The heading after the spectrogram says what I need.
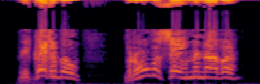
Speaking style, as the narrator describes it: Cornelius Fudge was saying loudly

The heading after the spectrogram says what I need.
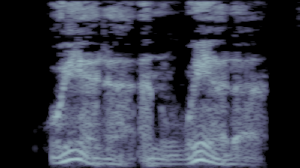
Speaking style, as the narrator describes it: breathed Zaphod

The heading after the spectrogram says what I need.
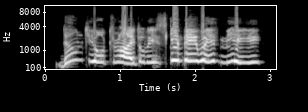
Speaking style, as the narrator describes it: Lady Ordith shrieked

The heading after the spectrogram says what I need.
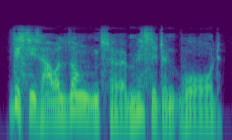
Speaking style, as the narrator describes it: she informed Harry, Ron, Hermione, and Ginny in a low voice

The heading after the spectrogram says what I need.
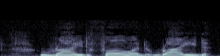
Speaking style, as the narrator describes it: cried Glorfindel to Frodo

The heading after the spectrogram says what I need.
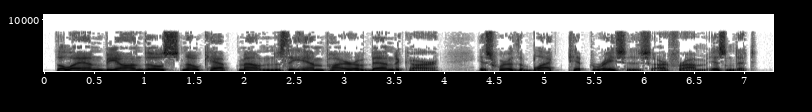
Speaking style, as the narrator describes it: Richard said

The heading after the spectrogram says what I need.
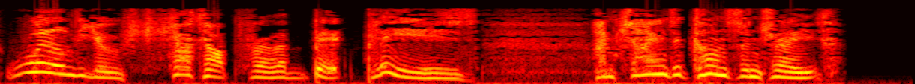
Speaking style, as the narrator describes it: Harry said through gritted teeth

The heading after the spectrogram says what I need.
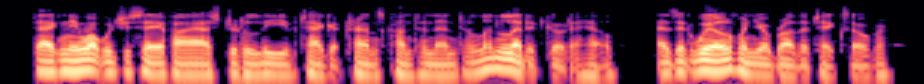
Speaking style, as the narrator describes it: Without transition or warning, he asked, his voice oddly unstressed

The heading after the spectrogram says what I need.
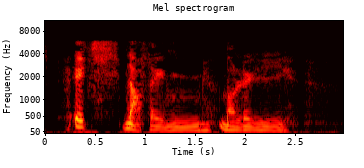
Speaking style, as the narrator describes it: mumbled Mr

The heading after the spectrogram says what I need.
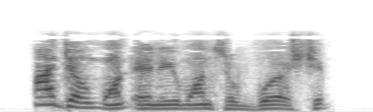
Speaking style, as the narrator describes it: Harry began hotly

